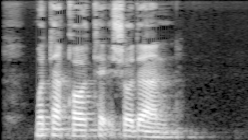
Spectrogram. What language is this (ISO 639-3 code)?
fas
